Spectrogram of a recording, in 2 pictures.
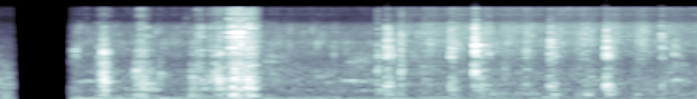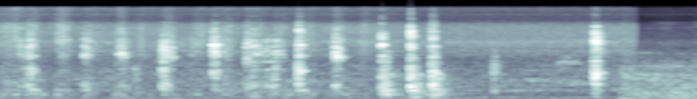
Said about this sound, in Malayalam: ചട്ടി വെച്ച് സവാള, വെളുത്തുള്ളി ഇതെല്ലാം കൂടി ഇട്ടൊന്ന് വഴറ്റിയെടുക്കുന്നുണ്ടേ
